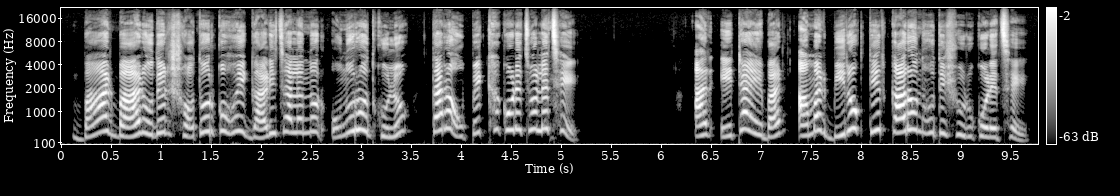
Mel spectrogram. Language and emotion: Bengali, angry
